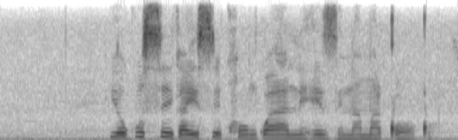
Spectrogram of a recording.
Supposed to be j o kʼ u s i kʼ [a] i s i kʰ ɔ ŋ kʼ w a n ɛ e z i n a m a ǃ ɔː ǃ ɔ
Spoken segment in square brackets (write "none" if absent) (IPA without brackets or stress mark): a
